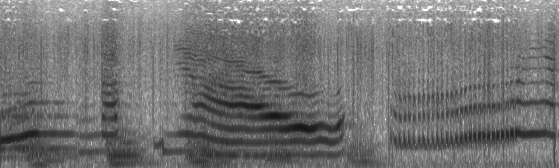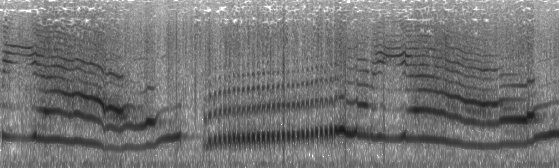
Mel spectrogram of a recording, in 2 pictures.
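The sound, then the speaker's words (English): Long, drawn-out cat meows, loud, rising and falling in pitch in several wavering cries. Low tones accompany the first few seconds, then the meowing continues on its own. “Meow, meow, meow, my pretty kitten. Meow.”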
